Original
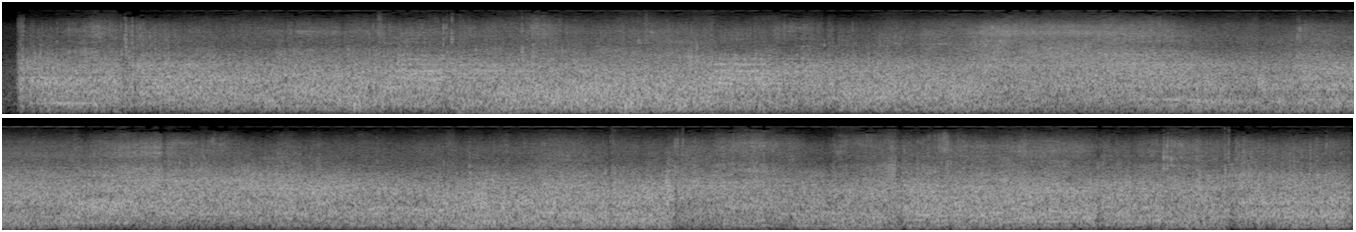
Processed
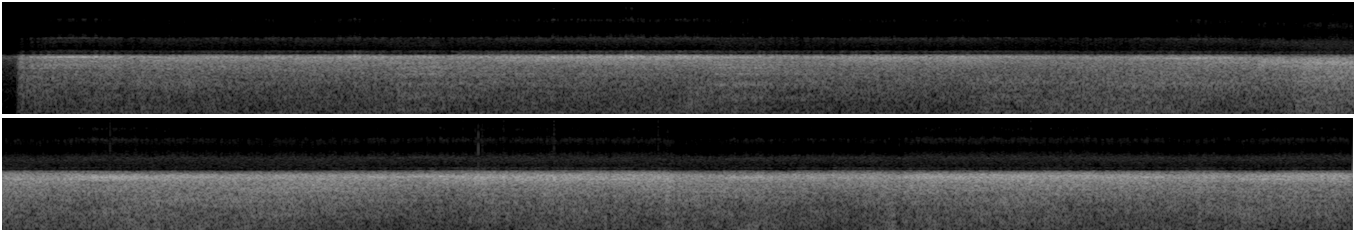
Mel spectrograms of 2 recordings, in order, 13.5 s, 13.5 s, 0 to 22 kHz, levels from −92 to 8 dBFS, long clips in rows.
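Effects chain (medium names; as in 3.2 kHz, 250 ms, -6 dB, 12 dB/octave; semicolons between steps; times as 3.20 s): band-pass sweep 400 Hz -> 800 Hz, 5.62–6.53 s; frequency inversion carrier 3.3 kHz; thinning echo 62 ms, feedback 68%, level -8 dB; Chebyshev shaper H 8 -45 dB, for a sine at -17 dBFS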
